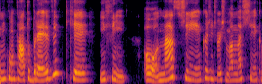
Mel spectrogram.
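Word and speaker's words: Настенька: Mas já tem gente que pronuncia Nastyenka, tem gente que pronuncia Nastionka. Tipo, então a pronúncia também vocês vão encontrar de tudo que é tipo de jeito aí pela vida fora. Mas a gente vai chamar Nastyenka. Enfim.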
